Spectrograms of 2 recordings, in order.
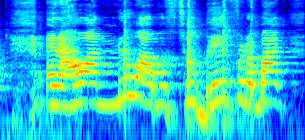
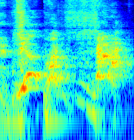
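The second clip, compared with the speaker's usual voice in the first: very high screech; enraged comeback. Acted. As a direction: cut them off with a hammed-up shriek. Snaps back at the calming voice.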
